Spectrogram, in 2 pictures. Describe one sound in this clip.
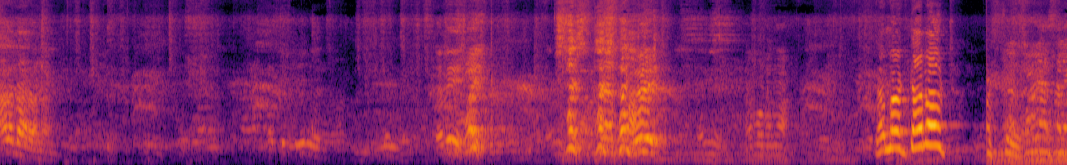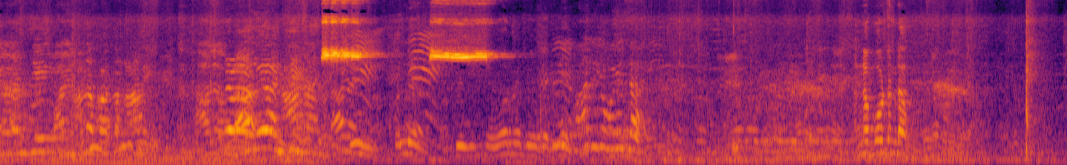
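Young men shout and chant outdoors.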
